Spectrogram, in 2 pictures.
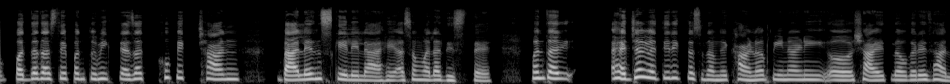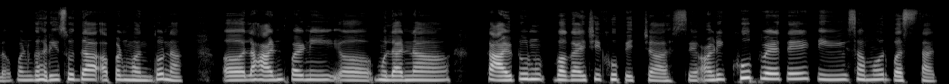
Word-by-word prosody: पद्धत 245 +3 +1
असते. 260 +1 0
पण 260 - -1
तुम्ही 255 +1 0
त्याचा 250 +1 +1 0.2
खूप 315 -1 -4
एक 295 - -3 0.2
छान 240 -1 +1 0.5
बॅलेन्स 230 +5 +4
केलेला 205 -5 0
आहे, 185 +1 -2
असं 195 +4 -3
मला 205 0 0
दिसतंय. 185 -2 -4 0.4
पण 285 0 +3
तरी 265 -3 +3 0.4
ह्याच्या 285 +5 +4
व्यतिरिक्त 290 -2 -1
सुद्धा, 220 -2 -3
म्हणजे 205 0 -1
खाणं-पिणं 215 +1 -1
आणि 215 0 -1
अ, 200 -1 +1
शाळेतलं 200 +2 -1
वगैरे 205 +2 -1
झालं. 200 -7 -3
पण 200 0 -2
घरीसुद्धा 215 +2 +2
आपण 210 +2 -1
म्हणतो 200 +2 +2
ना 200 -6 +1 0.4
अ, 195 +1 +3
लहानपणी 215 0 +1 0.2
अ, 200 - -1 0.3
मुलांना 200 -1 +2 0.6
कार्टून 220 +4 +4 0.2
बघायची 205 +1 +2
खूप 230 -3 -1
इच्छा 190 0 -3
असते 170 +3 -5
आणि 205 +4 0
खूप 300 -1 +3
वेळ 255 -1 +6
ते 255 +1 +2
टी-व्हीसमोर 225 0 0
बसतात. 180 -3 -2
215 Hz, 145 wpm, -21 LUFS, 200-240 Hz, 0.6 s, वेळ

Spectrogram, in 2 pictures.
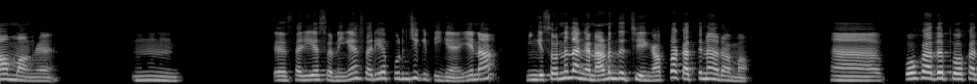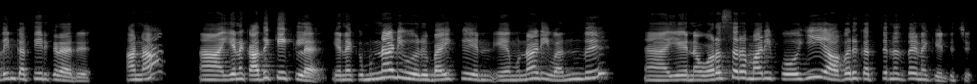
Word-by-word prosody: ஆமாங்க. 195 -8 -1 1.0
ம். 195 -2 -6 1.1
ச 195 - -1
சரியா, 205 +1 0
சொன்னீங்க. 190 +5 -3
சரியா, 250 +4 -1
புரிஞ்சுக்கிட்டீங்க. 240 - -5 0.2
ஏன்னா, 245 +4 +4 0.4
நீங்க 220 0 0
சொன்னது 300 +4 +5
அங்கு 235 -5 +4
நடந்துச்சு 270 +1 +1
எங்க 195 0 -3
அப்பா 315 - 0
கத்துனாராமா. 245 - 0 0.9
ஆ - - 0 0.7
போகாத 280 +1 +4
போகாதன்னு 255 +1 0
கத்தியிருக்கிறாரு. 225 - -1 0.5
ஆனா, 225 +3 +4 0.5
ஆ - - +3 0.3
எனக்கு 245 -3 +2
அது 300 - +1
கேட்கல. 250 -8 +3 0.3
எனக்கு 220 +1 -2
முன்னாடி 320 +6 +5
ஒரு 225 - +2
பைக் 235 +3 -1
என் 210 -2 -5 0.2
என் 200 0 -3
முன்னாடி 265 +5 +2 0.2
வந்து 255 +7 -1 0.6
ஆ - - -2 0.3
என்னை 205 -1 0
ஒரசுற 280 +5 +2
மாரி 270 +1 +2 0.2
போயி 245 +7 +1 0.2
அவரு 260 +5 0
கத்துனதுதான் 255 0 -3
எனக்கு 210 -4 -6
கேட்டுச்சு. 180 +3 -11
245 Hz, 125 wpm, -22 LUFS, 210-270 Hz, 1.1 s, சொன்னது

